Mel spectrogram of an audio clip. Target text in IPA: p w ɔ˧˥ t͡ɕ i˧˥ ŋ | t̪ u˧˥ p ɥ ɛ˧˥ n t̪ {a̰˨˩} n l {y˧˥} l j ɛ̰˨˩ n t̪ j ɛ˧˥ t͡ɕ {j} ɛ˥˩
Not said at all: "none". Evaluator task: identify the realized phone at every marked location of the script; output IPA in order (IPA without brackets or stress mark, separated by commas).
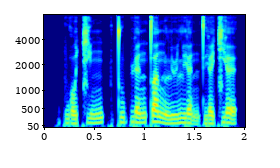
a˥˩, y˧˥, j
